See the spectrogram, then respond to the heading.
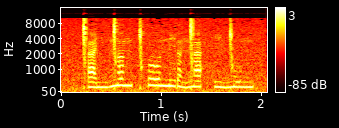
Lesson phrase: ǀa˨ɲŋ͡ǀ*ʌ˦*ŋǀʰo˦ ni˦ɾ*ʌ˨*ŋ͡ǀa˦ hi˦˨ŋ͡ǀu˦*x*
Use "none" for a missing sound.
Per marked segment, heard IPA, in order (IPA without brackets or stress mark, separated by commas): ʌ˦, ʌ˨, ŋ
